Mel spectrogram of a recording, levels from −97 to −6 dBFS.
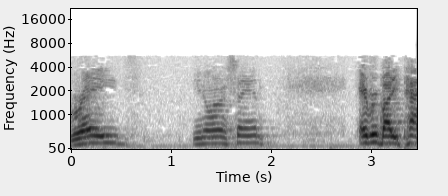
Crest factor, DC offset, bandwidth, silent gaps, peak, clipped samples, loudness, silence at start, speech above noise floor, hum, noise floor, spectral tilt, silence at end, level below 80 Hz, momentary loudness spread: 18 dB; under 0.1%; 5.8 kHz; none; -8 dBFS; under 0.1%; -24 LUFS; 0 s; 34 dB; none; -57 dBFS; -10 dB/octave; 0 s; -62 dBFS; 20 LU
